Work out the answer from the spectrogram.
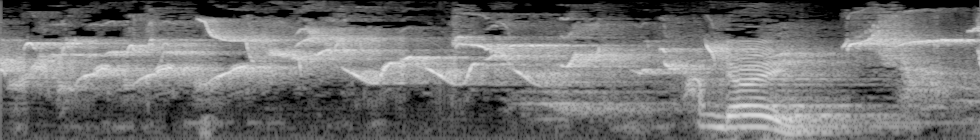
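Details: Oriental magpie-robin described as singing 'căn lửa' (fired-up): a loud, continuous run of rich whistled phrases with rising and falling slurs, quick trills and buzzy notes, plus one low, descending harmonic sweep near the end.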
